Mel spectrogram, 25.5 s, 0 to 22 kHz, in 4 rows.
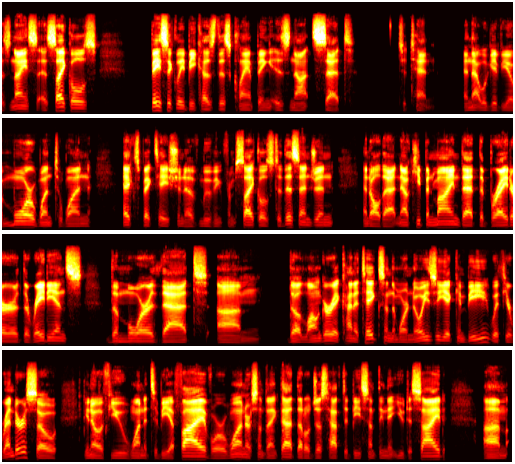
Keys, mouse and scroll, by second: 0.3 scroll up 2, 0.5-1.1 middle drag, 11.6 middle click, 19.3 click, 21.5 click, 24.1 middle click, 25.3 click.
